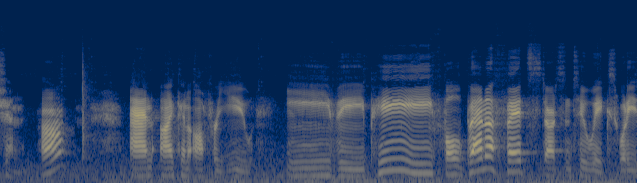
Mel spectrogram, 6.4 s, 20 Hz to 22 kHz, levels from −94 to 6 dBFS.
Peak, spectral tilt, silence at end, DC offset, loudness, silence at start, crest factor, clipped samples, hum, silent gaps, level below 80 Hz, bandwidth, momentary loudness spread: -10 dBFS; -3.5 dB/octave; 0 s; under 0.1%; -31 LUFS; 0 s; 24 dB; under 0.1%; none; none; -64 dBFS; 9.6 kHz; 16 LU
